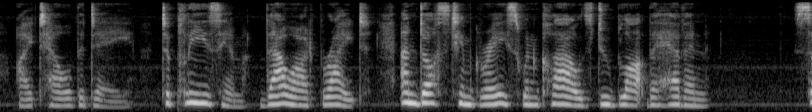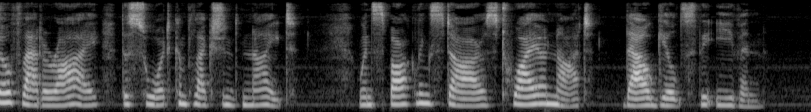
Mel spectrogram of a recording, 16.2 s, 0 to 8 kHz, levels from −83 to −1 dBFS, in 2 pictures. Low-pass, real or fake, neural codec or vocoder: 7.2 kHz; real; none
